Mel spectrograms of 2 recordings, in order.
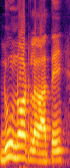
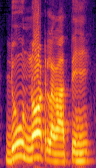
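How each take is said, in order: First: Said in the usual way. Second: Drawn out, every word weighed; slow emphatic answer. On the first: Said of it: "quick repeat of the answer". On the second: Shown as a demonstration. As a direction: spell out the answer slowly for the class. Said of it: "teacher repeats the key answer". (धीरे, ज़ोर देकर)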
